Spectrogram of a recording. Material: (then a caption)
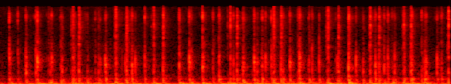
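Plastic. Both hands' fingertips tap rapidly on the low-profile plastic chiclet keys of a black plastic laptop keyboard with a hollow body. The result is continuous typing: a dense, quick stream of short clicks, each with a bright top over a low, hollow thud.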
